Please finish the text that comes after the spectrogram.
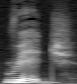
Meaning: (noun) 1. The back of any animal; especially the upper or projecting part of the back of a quadruped 2. Any extended protuberance; a projecting line or strip
- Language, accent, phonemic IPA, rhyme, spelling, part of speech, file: English, US, /ɹɪd͡ʒ/, -ɪdʒ, ridge, noun / verb, En-us-ridge.ogg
